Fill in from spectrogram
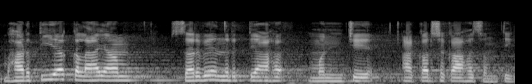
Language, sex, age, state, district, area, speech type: Sanskrit, male, 18-30, Bihar, East Champaran, rural, spontaneous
